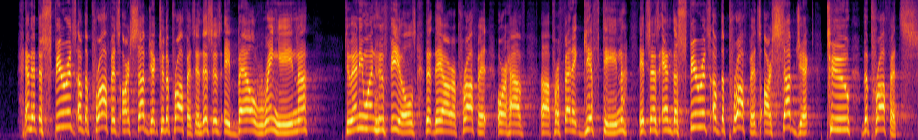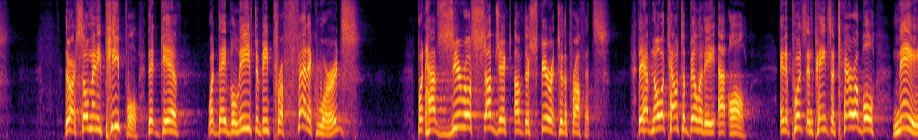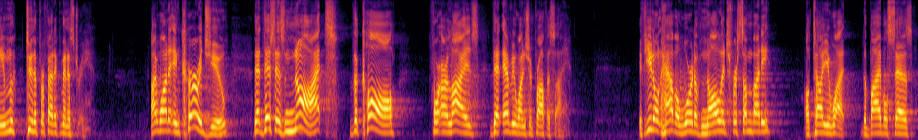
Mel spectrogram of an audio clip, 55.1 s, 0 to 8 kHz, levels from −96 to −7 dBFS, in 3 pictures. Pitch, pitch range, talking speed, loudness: 210 Hz, 180-235 Hz, 135 wpm, -16 LUFS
